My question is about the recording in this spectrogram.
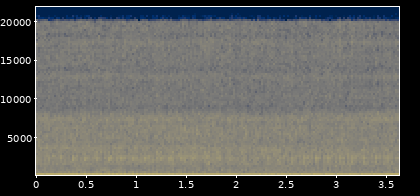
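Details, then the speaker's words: C1500 truck with 3100 V6 turbo, after fitting a new Flowmaster FlowFX muffler and 3-inch tailpipe; idle while checking welds for pinholes, not yet warmed up. Deep, even exhaust rumble with no rattles, puffs or leaks: normal exhaust idle. "Sound like there's any pinholes. We'll have to see what it sounds like when it's warmed up here. I have a feeling it should quiet down nice."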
